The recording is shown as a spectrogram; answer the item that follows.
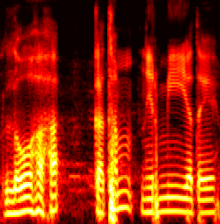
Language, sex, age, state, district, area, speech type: Sanskrit, male, 18-30, Karnataka, Chikkamagaluru, urban, read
